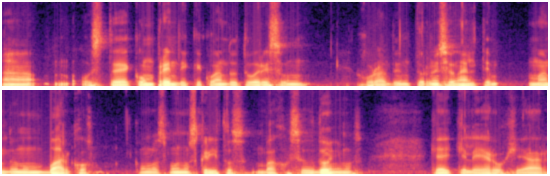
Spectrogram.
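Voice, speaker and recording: In a Russian accent, a man with a very deep, low pitch and a dark, mellow tone speaks at a fairly slow pace with fairly even intonation and long, frequent pauses, the sound dry and close with no echo. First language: Russian (speaking Spanish). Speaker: poet and translator. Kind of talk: interview. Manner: halting, many fillers.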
